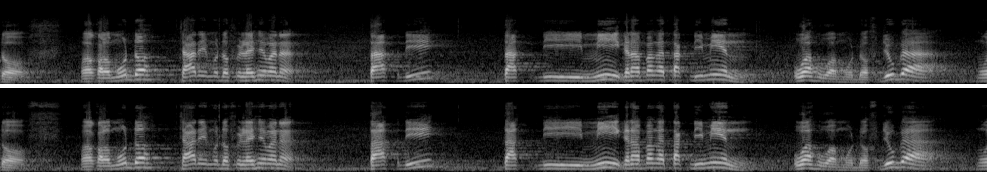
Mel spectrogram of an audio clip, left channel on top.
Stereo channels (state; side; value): normal; both; correlation 0.60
